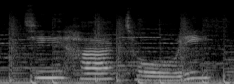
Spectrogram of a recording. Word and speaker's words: 지하철이: Y en específico, esta letra cuando está solita suena como R, pero cuando está acompañada suena L. Por eso al final sería 지하철이 어디예요?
